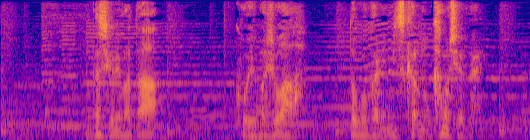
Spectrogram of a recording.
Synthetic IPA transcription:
t̪aɕ̬i̥kaɲ̟imat̪a | kʰo̞ːjɯ̟ːbaɕ̬o̞βa | d̪̥o̞ko̞kaɲ̟imʲit͡sɨ̥kaɾɯ̟no̞kamo̞ɕiɾe̞nai

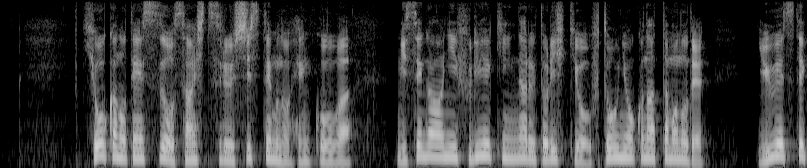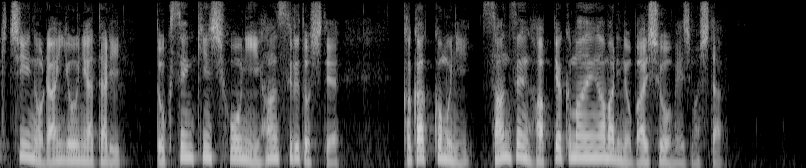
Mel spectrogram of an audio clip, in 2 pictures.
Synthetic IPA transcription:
ço̞ːkano̞t̪ẽ̞ɰ̃ɕt͡sɨo̞sãɰ̃ɕi̥t͡sɨ̥sɨɾɯ̟ɕisɨ̥t̪e̞mɯ̟no̞hẽ̞ŋko̞ːβa | mʲise̞ɡaβaɲ̟iɸɯ̟ɾʲie̞kʲiɲ̟inaɾɯ̟t̪o̞ɾʲiçi̥kʲio̞ɸɯ̥t̪o̞ːɲ̟io̞ko̞nat̪ːamo̞no̞d̪e̞ | jɯ̟ːe̞t͡sɨ̥t̪e̞kʲi̥t͡ɕiːno̞ɾãɰ̃jo̞ːɲ̟iat̪aɾʲi | d̪̥o̞kɯ̟̥sẽ̞ŋkʲĩɰ̃ɕi̥ho̞ːɲ̟iːɦãɰ̃sɨɾɯ̟t̪o̞ɕi̥t̪e̞ | kakakɯ̥kːo̞mɯ̟ɲ̟isãnd͡zẽ̞ɰ̃hapʲːjakɯ̟mãɰ̃ẽ̞ɰ̃amaɾʲino̞baiɕo̞ːme̞ːʑimaɕi̥t̪a

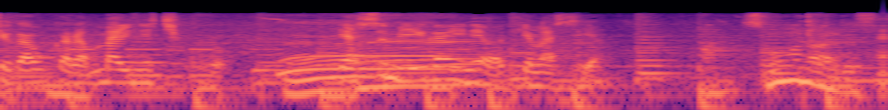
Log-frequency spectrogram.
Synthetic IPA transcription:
iɡaɯ̟kaɾamaiɲʲit͡ɕi̥kɯ̥ojasɨmʲiːɡainʲeβakemasɨja̰ | soːnãnd̪es

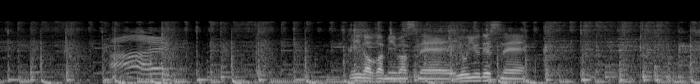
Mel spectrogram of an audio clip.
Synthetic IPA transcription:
ha | e̞ːɡaoɡamʲimasɨne̞jo̞jɯ̟ːd̪e̞sɨne̞

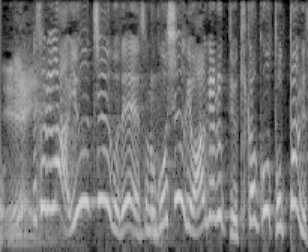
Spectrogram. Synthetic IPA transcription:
d̪eso̞ɾe̞βajɯːt͡ɕɨːbɯ̟d̪e̞so̞no̞ɡo̞ɕɨːɡʲo̞ːaɡe̞ɾɯ̟t̪ːe̞jɯ̟kʲi̥kakɯ̟o̞t̪o̞t̪ːãnd̪e̞s

